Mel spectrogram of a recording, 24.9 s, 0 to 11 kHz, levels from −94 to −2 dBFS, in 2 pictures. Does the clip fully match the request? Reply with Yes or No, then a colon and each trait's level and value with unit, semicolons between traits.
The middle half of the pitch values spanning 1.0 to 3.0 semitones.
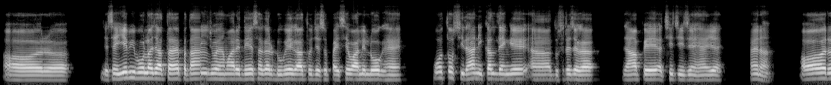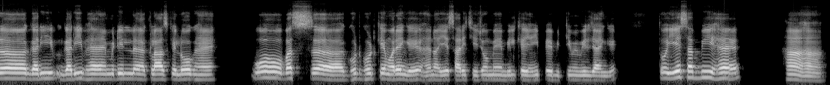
Yes: average, 2.7 semitones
